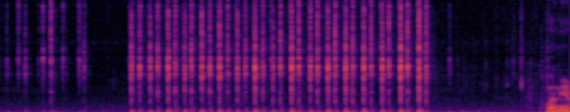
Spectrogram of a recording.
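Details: Durock/Everglide spacebar stabilizers on a bare PCB, stock sliders before the anti-rattle mod: a quick run of spacebar presses, each landing with a hollow, clacky rattle in a quiet room; the stabilizer is rattling.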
